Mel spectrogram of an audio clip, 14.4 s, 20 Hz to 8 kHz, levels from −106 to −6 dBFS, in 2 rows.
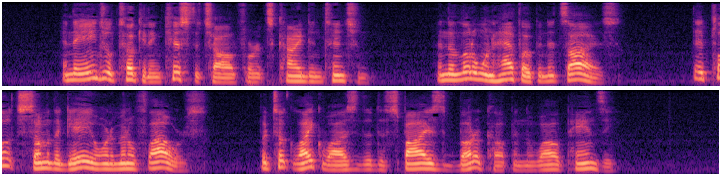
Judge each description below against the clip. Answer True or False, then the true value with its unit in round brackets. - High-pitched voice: False (140 Hz)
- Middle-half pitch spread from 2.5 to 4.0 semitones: False (5.4 semitones)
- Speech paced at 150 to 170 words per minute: True (165 wpm)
